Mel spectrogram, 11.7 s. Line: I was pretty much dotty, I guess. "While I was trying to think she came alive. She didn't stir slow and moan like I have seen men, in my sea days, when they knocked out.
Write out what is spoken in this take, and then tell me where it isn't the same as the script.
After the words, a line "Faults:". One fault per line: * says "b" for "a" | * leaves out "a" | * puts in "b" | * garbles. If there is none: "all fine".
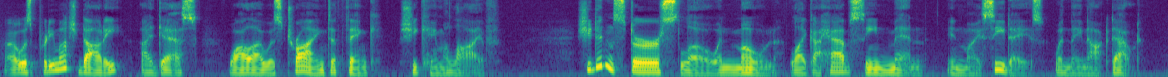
I was pretty much dotty, I guess. "While I was trying to think she came alive. She didn't stir slow and moan like I have seen men, in my sea days, when they knocked out.
Faults:
all fine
